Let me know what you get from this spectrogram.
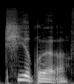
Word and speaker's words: Tireur: Also und äh, die, die Spieler heißen dann Leger und Schießer oder Pointeur und Tireur, französisch ausgesprochen.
